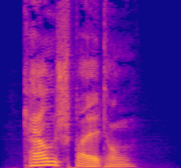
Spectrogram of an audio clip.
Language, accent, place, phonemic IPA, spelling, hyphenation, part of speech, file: German, Germany, Berlin, /ˈkɛʁnˌʃpaltʊŋ/, Kernspaltung, Kern‧spal‧tung, noun, De-Kernspaltung.ogg
- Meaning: nuclear fission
